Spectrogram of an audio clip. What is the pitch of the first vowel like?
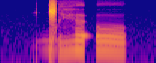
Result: low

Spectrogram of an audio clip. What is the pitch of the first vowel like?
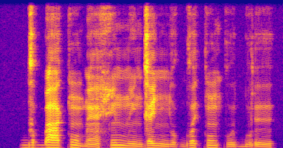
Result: high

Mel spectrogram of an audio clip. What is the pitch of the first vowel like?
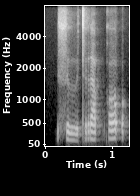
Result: low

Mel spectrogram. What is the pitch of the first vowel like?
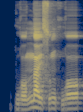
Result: rising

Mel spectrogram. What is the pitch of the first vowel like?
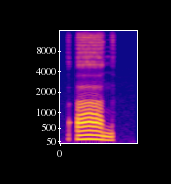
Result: falling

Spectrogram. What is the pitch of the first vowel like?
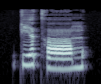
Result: rising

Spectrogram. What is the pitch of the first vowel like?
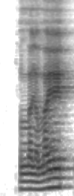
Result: low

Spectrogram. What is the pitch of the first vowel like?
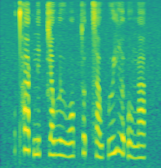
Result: falling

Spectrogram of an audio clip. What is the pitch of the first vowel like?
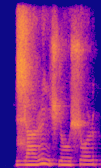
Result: low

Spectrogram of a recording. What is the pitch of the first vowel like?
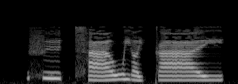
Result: high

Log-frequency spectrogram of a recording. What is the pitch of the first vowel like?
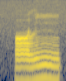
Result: low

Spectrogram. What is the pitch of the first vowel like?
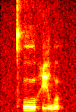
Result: high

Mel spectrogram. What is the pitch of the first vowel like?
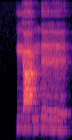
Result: low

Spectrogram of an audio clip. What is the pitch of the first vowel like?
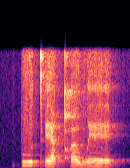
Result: high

